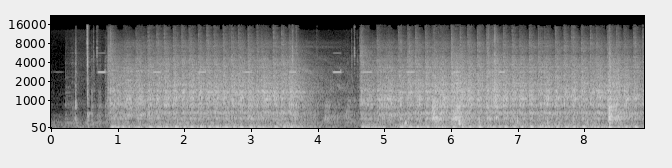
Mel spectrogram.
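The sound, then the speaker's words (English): A truck engine turns over as the key is turned after a new fuel pump was fitted and the battery reconnected, stumbles into a brief dip, then catches and roars steadily, a loud, rumbling idle that keeps running for several seconds with no voices. “Then the truck turned over and roared to life.”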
